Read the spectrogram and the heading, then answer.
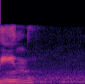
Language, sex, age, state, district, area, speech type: Goan Konkani, female, 18-30, Goa, Tiswadi, rural, read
